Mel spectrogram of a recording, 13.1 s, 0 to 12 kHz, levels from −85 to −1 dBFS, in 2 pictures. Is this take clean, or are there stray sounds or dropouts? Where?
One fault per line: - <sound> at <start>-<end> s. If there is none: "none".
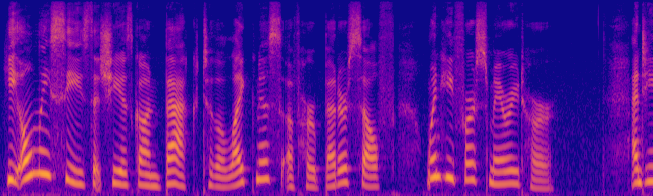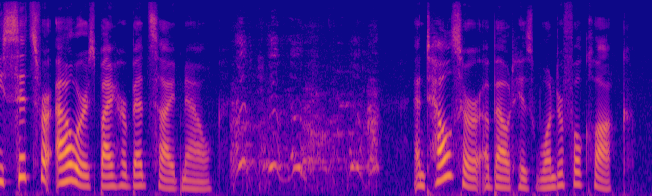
- bark at 8.8-10.4 s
